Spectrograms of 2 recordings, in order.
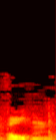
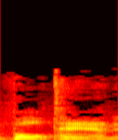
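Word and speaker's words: Vultan: And it's not the right way to say Volton. Doesn't sound right at all. It's like Voltan. It has to have that, like, you know, good second syllable to it, because it's, for God's sakes, it's Voltan. – Yeah, otherwise, it sounds like you're saying Vulcan.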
